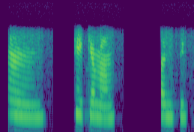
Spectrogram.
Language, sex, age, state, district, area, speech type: Punjabi, female, 18-30, Punjab, Tarn Taran, urban, conversation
